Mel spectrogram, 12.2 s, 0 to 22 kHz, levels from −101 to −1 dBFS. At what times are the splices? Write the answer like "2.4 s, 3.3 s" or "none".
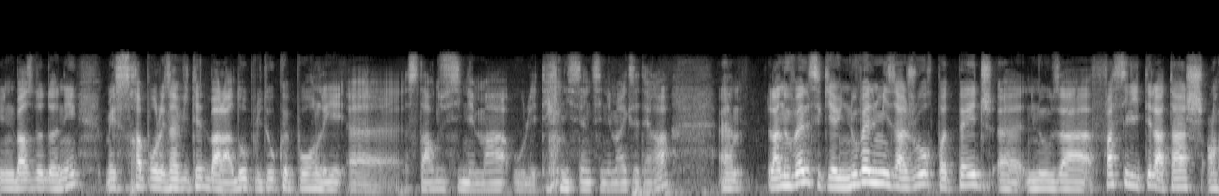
7.6 s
